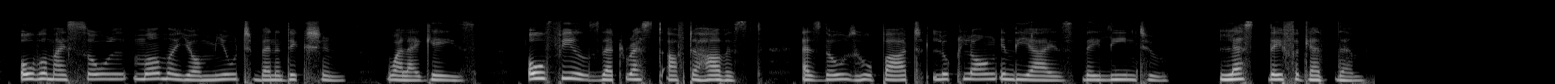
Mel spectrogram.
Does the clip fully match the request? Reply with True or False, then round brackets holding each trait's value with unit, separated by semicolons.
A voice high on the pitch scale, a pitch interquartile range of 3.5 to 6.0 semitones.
False (220 Hz; 2.8 semitones)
